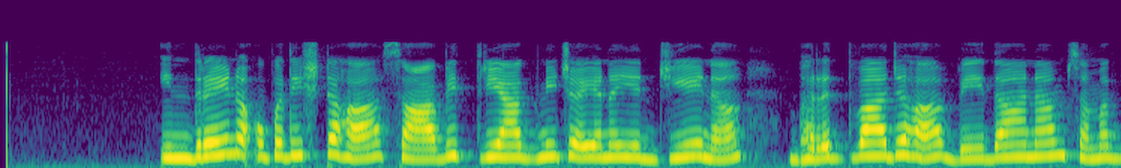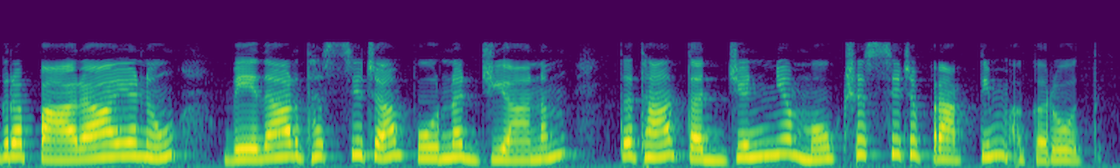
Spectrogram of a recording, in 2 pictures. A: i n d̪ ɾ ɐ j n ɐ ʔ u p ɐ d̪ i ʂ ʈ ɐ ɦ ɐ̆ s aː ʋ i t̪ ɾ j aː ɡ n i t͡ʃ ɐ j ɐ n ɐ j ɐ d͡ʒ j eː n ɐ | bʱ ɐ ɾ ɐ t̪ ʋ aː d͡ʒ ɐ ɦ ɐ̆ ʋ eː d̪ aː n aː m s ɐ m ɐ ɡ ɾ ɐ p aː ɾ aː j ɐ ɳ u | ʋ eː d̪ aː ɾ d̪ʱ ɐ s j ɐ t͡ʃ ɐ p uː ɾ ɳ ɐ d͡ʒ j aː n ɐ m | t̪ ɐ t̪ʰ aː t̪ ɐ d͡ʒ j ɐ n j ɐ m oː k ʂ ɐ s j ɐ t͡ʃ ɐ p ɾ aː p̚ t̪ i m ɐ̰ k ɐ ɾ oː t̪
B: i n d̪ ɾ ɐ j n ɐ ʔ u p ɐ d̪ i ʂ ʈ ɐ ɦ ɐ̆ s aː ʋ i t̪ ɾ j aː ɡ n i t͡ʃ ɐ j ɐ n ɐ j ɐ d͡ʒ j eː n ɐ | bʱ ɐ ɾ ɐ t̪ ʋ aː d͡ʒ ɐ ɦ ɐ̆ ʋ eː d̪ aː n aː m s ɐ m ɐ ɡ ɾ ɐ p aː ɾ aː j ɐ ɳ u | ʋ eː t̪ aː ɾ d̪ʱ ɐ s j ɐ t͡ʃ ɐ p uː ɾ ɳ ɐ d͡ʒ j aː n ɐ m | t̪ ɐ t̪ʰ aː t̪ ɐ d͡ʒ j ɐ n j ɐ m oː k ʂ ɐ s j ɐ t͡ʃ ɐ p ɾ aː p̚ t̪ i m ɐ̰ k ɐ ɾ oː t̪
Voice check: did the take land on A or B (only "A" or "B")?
A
